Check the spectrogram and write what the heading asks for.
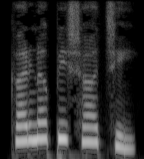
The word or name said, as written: ಕರ್ಣಪಿಶಾಚ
